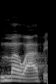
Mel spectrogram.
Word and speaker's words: Moab: It's actually pronounced Moab in Hebrew.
